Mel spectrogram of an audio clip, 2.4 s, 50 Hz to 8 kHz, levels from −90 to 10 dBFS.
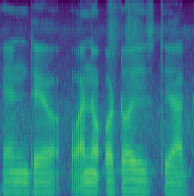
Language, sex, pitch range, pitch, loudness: English, male, 105-110 Hz, 110 Hz, -20 LUFS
